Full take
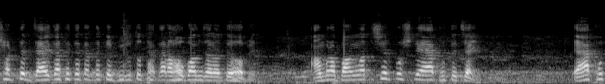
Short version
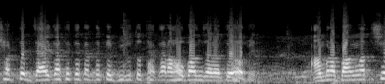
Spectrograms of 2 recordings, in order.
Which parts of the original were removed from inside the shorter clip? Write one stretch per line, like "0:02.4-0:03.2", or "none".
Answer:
none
